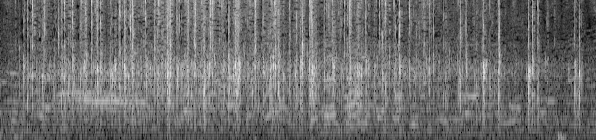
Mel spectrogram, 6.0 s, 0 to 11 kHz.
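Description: A crowd applauds soldiers of the Oz 77 battalion at an outdoor military event, with steady, lively clapping mixed with crowd murmur and cheering, and voices talking throughout.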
